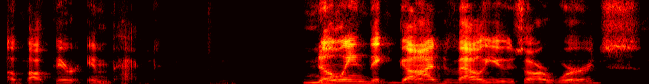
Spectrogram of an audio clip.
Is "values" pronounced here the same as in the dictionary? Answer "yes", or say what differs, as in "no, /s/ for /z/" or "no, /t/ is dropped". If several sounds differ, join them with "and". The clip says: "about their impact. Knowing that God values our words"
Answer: yes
